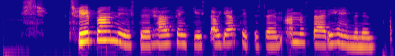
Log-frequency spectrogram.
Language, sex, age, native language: Icelandic, female, 11, Icelandic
